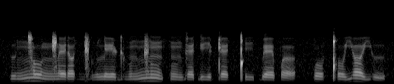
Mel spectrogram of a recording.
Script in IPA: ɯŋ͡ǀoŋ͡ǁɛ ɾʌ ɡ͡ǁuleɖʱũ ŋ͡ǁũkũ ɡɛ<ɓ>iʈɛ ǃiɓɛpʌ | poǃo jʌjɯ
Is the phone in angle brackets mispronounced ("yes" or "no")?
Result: yes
